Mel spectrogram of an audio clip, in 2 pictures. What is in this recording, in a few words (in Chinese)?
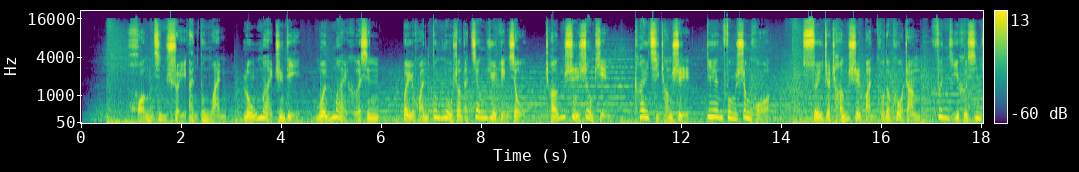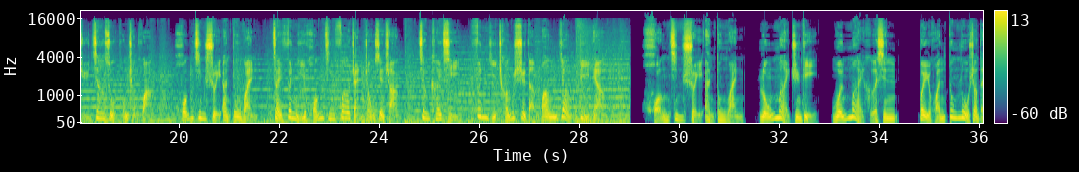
男-专题; 黄金水岸东湾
